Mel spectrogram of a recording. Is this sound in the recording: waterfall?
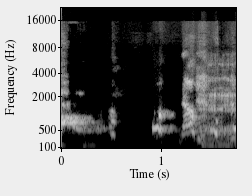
no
